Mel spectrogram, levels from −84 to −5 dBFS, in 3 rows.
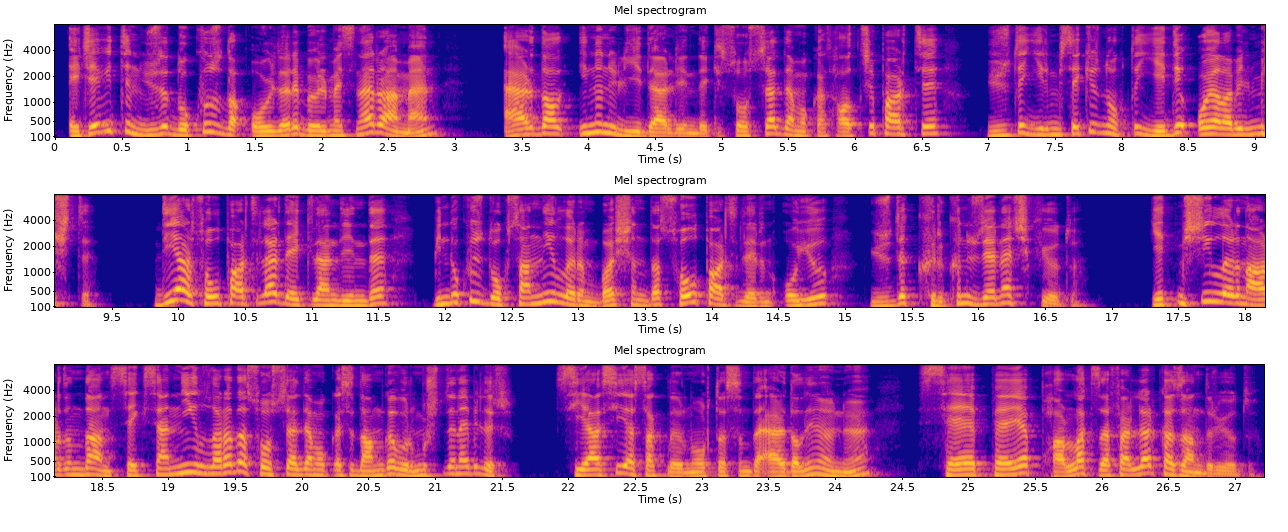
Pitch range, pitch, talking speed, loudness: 125-180 Hz, 150 Hz, 110 wpm, -20 LUFS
